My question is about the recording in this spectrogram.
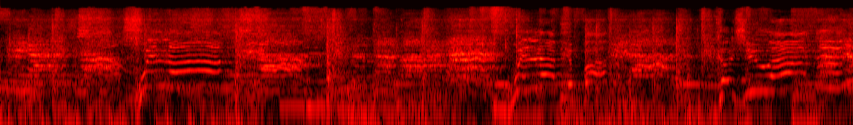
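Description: Live gospel music: a lead singer and backing vocalists singing with wavering runs over a band with bass and drums.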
